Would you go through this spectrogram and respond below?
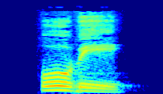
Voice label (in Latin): "ubi", latin; santillana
